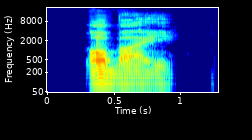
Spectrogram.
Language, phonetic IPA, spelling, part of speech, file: Polish, [ˈɔbaj], obaj, numeral, Pl-obaj.ogg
